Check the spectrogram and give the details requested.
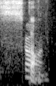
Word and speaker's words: scone: I pronounce it scone. Mm-hmm. That's because I'm northern.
